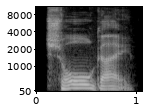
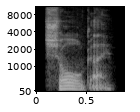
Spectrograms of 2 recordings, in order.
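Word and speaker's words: 生涯: Shogai. Shogai.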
